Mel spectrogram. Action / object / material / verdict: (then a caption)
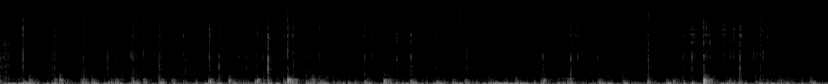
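tap / thin latex glove on a hand / latex / none. Bare fingertips and nails quickly scratch and tap over a thin pink latex or nitrile glove worn on a hand lying flat on a white table. The result is a dense, irregular patter of soft, muffled, low-pitched taps and rubbing scratches, with a couple of sharper, louder taps standing out.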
